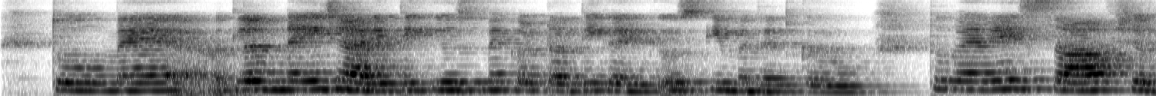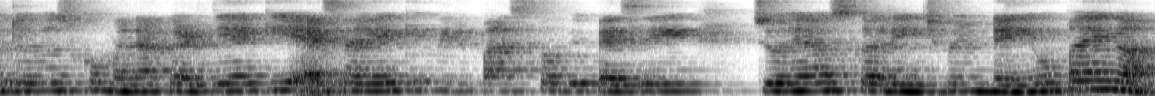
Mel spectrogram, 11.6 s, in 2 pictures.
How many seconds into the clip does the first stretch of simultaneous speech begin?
none

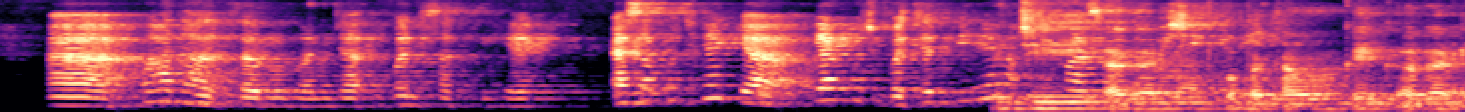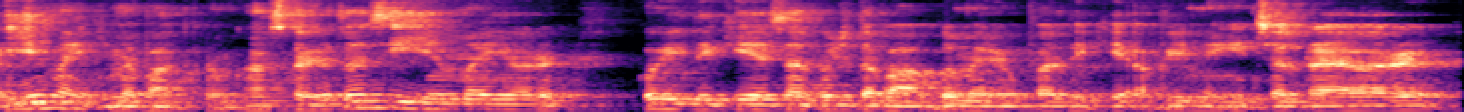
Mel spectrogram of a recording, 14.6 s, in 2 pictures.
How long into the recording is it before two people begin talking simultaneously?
5 s

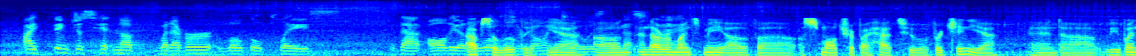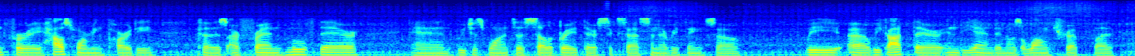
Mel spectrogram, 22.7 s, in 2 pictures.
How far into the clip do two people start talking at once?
5 s

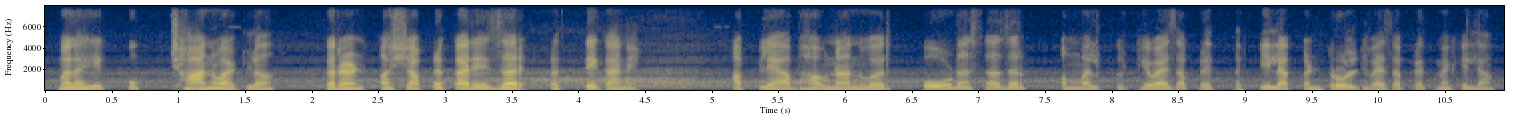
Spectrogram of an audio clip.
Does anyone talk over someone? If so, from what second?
none

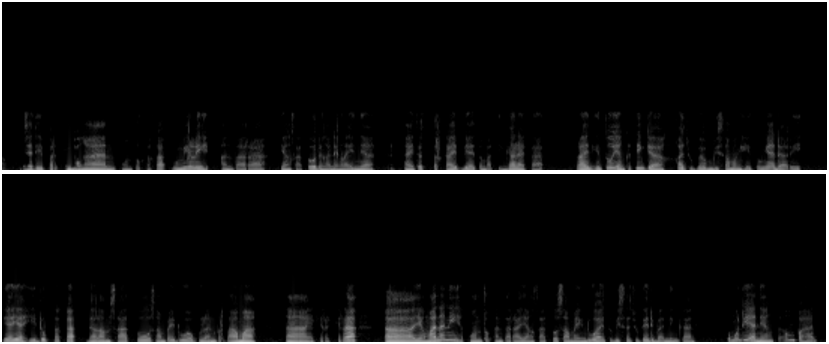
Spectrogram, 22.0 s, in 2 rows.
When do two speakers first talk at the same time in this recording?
none

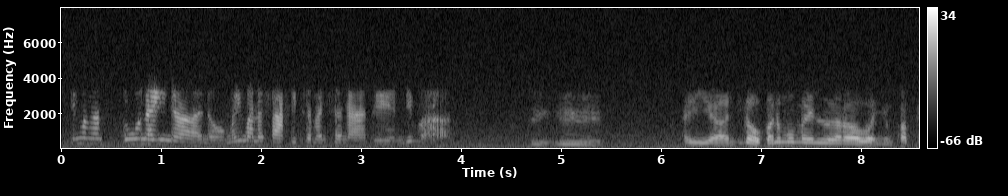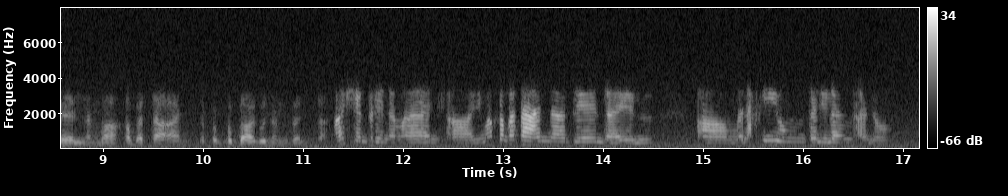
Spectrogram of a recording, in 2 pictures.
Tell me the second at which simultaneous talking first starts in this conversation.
none

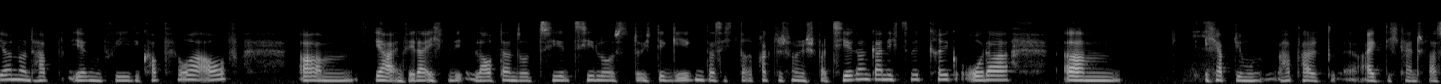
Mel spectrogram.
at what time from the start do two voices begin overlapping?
none

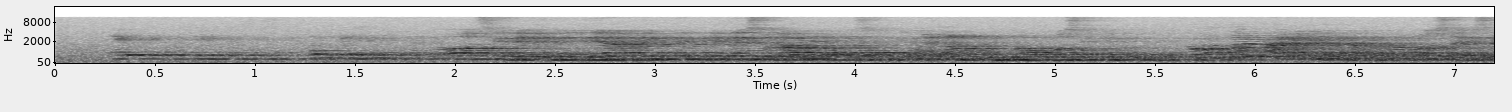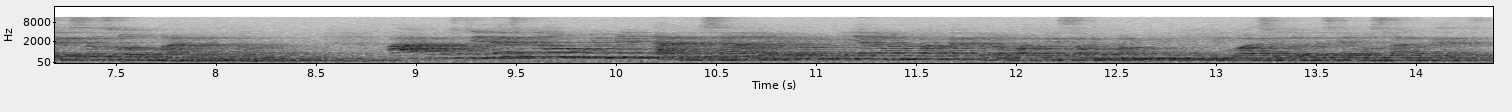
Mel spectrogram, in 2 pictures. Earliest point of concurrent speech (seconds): 2 s

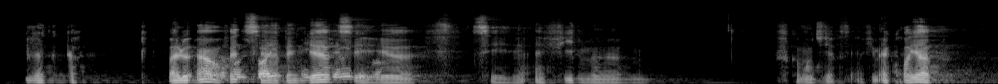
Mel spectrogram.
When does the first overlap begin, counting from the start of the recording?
2 s

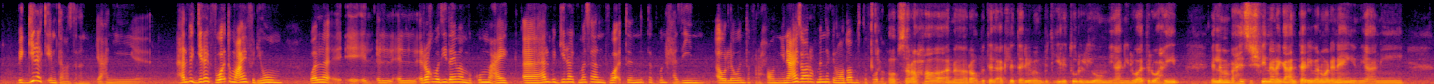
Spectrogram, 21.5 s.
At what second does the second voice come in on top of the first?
none

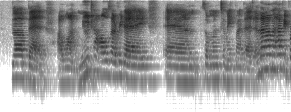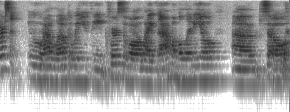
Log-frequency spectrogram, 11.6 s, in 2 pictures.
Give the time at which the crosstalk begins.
none

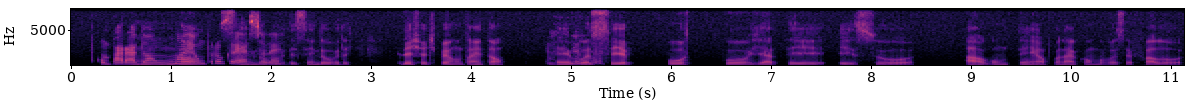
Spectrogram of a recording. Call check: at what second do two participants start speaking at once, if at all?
1 s

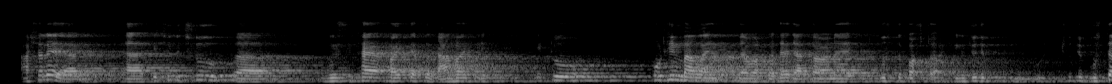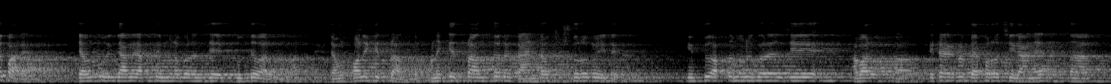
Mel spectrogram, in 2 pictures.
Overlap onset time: none

